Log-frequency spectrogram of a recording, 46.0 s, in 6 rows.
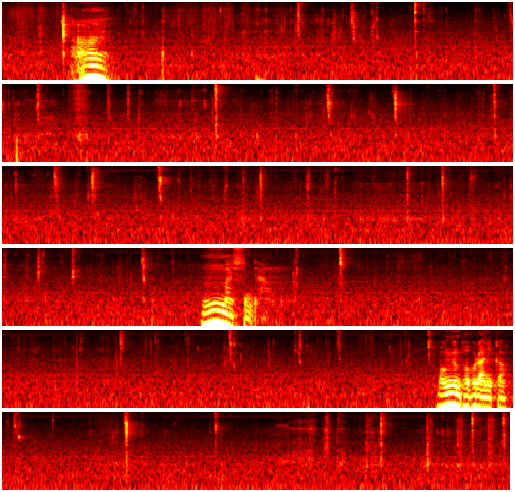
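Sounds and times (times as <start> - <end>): chewing mouth clicks and smacks: 9.2 - 20.4, 27.3 - 28.3, 30.5 - 35.8, 40.0 - 40.5.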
